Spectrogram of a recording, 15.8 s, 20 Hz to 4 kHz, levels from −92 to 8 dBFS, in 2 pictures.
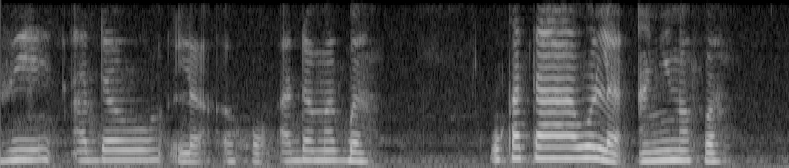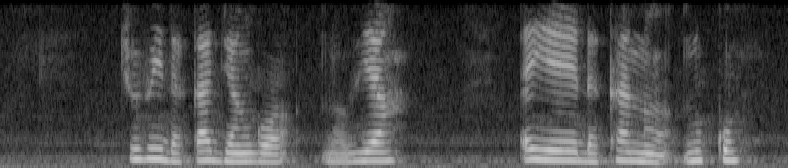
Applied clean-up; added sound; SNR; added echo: none; none; none; none.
